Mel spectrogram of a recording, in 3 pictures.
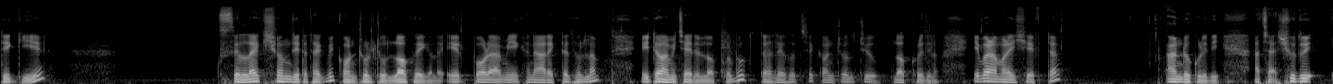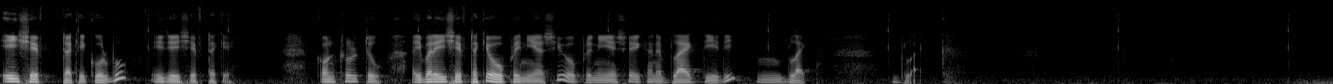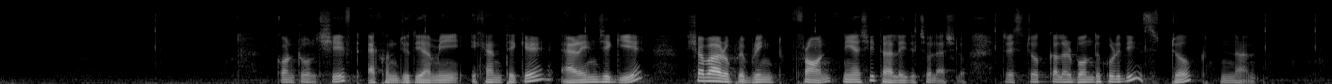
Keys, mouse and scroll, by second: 3.6 click, 8.4 ctrl+2, 9.6 click, 11.5 ctrl+z, 13.5 click, 16.8 ctrl+2, 17.3 click, 30.7 right click, 32.4 click.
